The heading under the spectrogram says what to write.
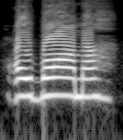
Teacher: ضا کی ادائیگی زبان کے سر اور اوپر والے دانتوں کے اندرونی کناروں سے ہے. ضا حروف التفخیم میں سے بھی ہے تو ہم یہ حرف کو بھاری آواز میں ادا کریں گے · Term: حرف الضا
